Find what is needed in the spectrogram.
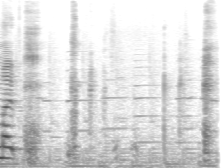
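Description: Stifled laughter in short, quiet bursts, held in behind a hand over the mouth, breaking off a spoken joke.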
